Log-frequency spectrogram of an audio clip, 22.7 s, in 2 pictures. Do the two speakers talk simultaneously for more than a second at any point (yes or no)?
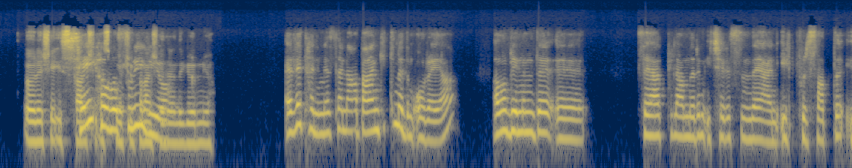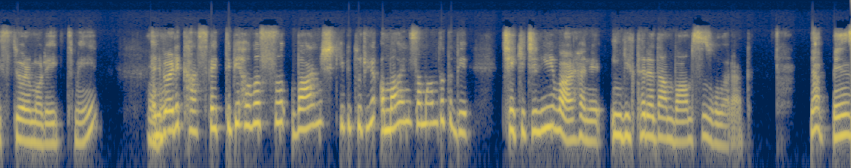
yes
